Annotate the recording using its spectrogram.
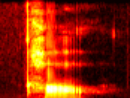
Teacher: After a vowel at the end of the word, we use the dark L,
